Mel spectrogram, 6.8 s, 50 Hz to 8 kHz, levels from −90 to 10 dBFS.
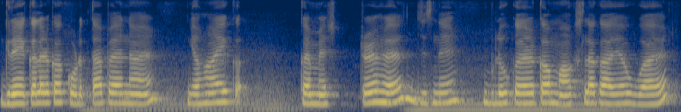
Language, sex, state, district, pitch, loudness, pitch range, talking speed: Hindi, female, Bihar, Kishanganj, 220 Hz, -16 LUFS, 210-230 Hz, 160 wpm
